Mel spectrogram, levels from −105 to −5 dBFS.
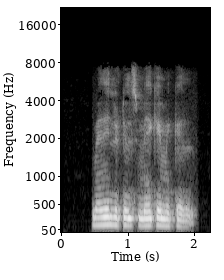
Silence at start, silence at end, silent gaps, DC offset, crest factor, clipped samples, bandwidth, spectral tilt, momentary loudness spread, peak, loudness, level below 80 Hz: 0.45 s; 0.25 s; none; under 0.1%; 14 dB; under 0.1%; 7.6 kHz; -8 dB/octave; 10 LU; -8 dBFS; -20 LUFS; -62 dBFS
